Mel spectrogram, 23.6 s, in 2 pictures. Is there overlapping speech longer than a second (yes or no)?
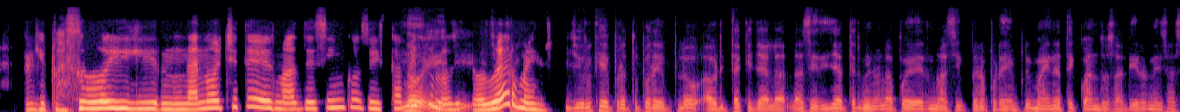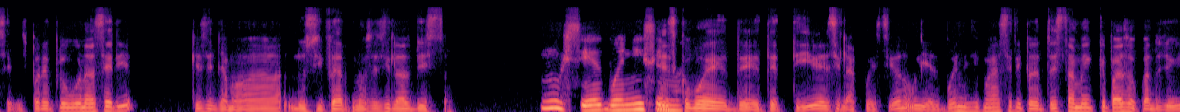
yes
